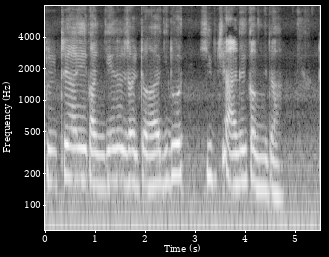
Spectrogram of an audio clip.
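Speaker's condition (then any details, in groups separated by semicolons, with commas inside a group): Brain lesion disability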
